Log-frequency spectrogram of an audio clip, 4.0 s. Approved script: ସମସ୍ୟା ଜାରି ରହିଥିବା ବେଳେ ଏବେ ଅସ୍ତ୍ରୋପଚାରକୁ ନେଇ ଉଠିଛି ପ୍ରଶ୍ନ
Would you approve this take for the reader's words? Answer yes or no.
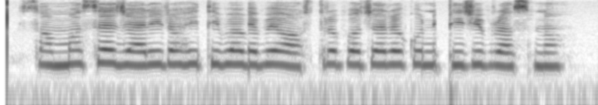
no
